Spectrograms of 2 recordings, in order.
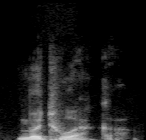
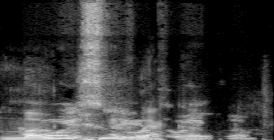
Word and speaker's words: Motueka: And he said it's Motueka. Like not Motueka. Okay. Yeah, but it's like a little dip on the like Motueka.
